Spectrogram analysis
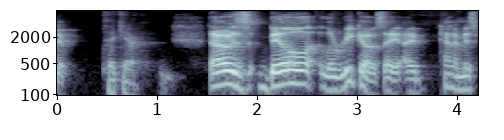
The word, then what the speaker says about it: Lericos: go by my my full name last name is pronounced la Rico's and we have all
